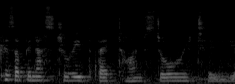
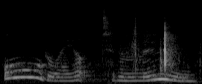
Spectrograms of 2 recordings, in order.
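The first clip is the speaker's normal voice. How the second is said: ordinary delivery, nothing marked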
